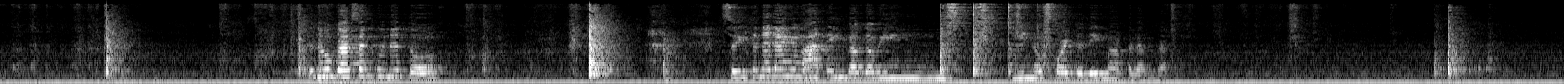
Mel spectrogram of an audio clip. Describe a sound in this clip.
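A knife taps and chops on a cutting board.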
